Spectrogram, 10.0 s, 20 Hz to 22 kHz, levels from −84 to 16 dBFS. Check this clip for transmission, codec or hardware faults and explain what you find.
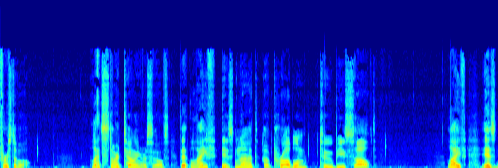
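Clock drift buffer slips occur throughout the speech, from 0.17 s to about 9.0 s, as a regular click or pop roughly every 1.26 s. The likely cause is two devices running on separate clocks that disagree by something on the order of 700 ppm. The buffer between them gradually overfills or runs dry, and each time it reaches its limit a block of around 50 samples is dropped or repeated. That abrupt splice in the waveform is heard as an evenly spaced tick.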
